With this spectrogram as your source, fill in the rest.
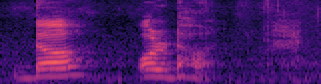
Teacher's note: उत्क्षिप्त वर्णों को बोलने पर यूं लगता है कि वो मुख से फेंके जाते हैं, इसलिए इन्हें उत्क्षिप्त वर्ण या फेंका हुआ वर्ण अर्थात इन्हें ताड़नजात वर्ण भी कहते हैं।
